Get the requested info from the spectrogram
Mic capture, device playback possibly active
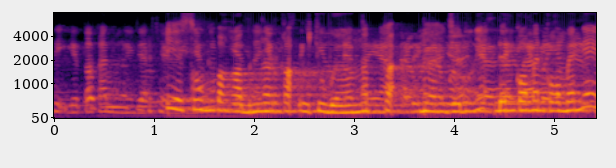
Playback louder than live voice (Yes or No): No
